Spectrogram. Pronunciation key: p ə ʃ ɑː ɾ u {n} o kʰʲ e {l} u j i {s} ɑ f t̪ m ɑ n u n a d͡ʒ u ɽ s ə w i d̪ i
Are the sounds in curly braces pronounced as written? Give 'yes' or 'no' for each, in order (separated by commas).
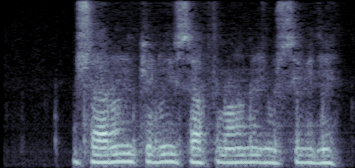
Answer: yes, yes, yes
